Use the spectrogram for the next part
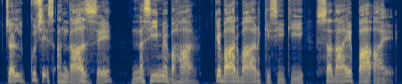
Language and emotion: Urdu, neutral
